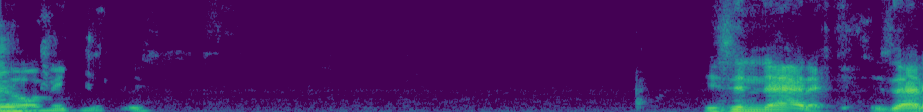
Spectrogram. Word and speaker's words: Natick: I mean, he's in Natick. Is that how you pronounce it? Oh, he's in Natick.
